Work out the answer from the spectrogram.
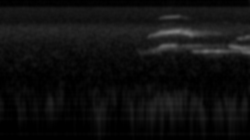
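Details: A common blackbird singing in the evening: a brief phrase of clear, high whistled notes with a squeaky edge, after about a second and a half of low rumble.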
